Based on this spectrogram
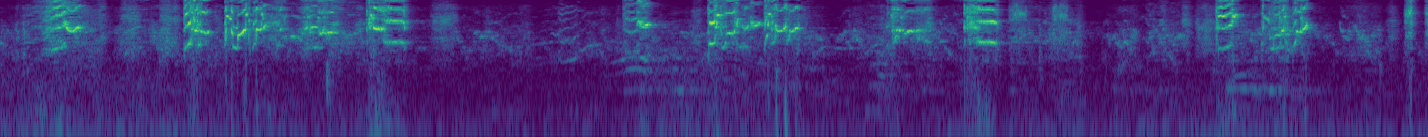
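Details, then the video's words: Lovebirds chattering in rapid, piercing high squawks, grouped into dense bursts about every second, with brief quieter gaps in between. "تغريدروز/صوت روز /Love Bird Sound"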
